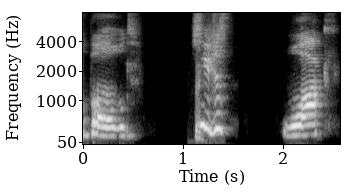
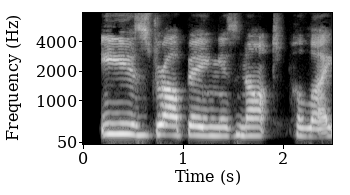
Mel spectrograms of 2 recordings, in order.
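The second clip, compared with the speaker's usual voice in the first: voice dropped right down, very low and deep. The narrator voices Miss Franny addressing an eavesdropper, in a very low voice. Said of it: "In a very low voice, you hear Miss Franny go".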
